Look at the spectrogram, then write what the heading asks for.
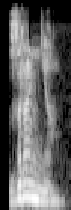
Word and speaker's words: зрання: наголос на першому складі зрання наголос на першому складі разом наголос на першому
